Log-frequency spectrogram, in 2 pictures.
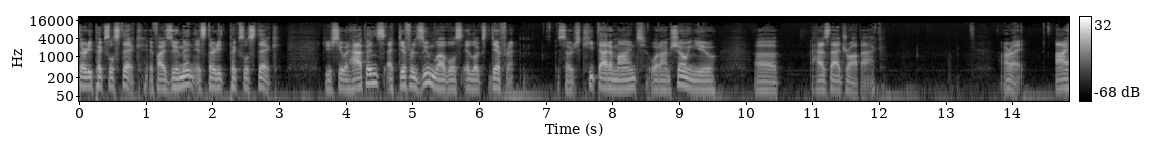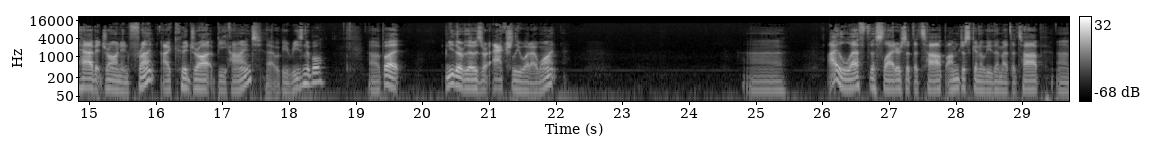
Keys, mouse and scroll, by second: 0.0 middle click, 3.5 click, 3.9 middle click, 4.0 middle click, 5.4 click, 5.7 middle click, 5.7 middle click, 7.2 middle click, 8.6 click, 13.3 click, 17.7 click, 24.3 click, 26.3 click.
